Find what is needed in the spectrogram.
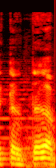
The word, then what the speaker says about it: Tintin: Ah, eu gostaria de recomendar um filme bem recente dele, que é o Tintin, o Tantan, né, que é belga. Então seria Tantan a pronúncia.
